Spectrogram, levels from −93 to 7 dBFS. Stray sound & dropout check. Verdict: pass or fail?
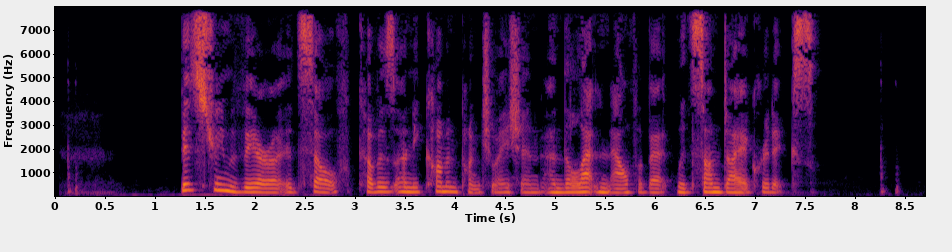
pass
